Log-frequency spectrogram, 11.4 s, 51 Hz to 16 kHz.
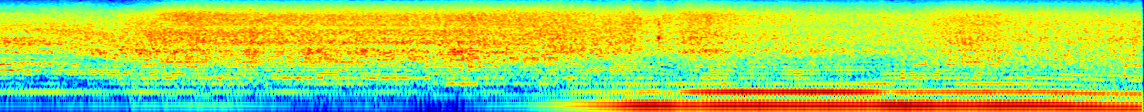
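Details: Patton 18" high-velocity fan model U2-0018, four-pole PSC motor, blades re-pitched steeper for balance, started on high: steady even whoosh and smooth motor hum, no wobble, rattle or ticking; runs much quieter, moves more air, normal running.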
